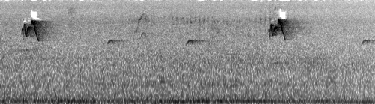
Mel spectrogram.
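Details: A male Kashmir Flycatcher in Ooty, Tamil Nadu, India, gives two short, sharp metallic chirps like a Red-breasted Flycatcher's, about two and a half seconds apart, with quick tail vibration; faint thin whistles between, and Greenish Warbler, crow and dogs in the background.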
